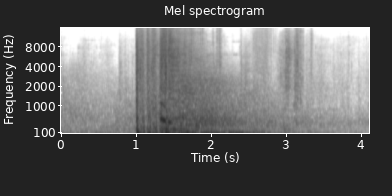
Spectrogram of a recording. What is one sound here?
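Rapid gunfire from a video game rattles in loud bursts.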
